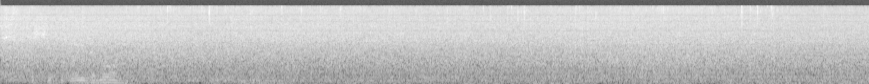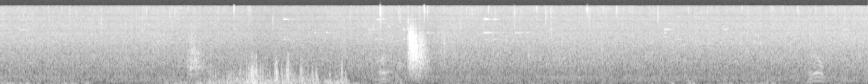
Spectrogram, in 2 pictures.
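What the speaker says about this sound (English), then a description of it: "little log of the rain in Iowa, specifically Des Moines." Steady, faint rain hiss in Des Moines, Iowa, fills the whole stretch, with a brief louder rustle and a couple of sharp knocks near the end.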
